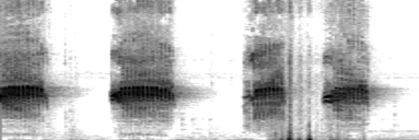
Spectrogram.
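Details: Calls of an Oriental magpie-robin chick, used as a lure for adults. Grating, high buzzes come in quick succession, and several low thuds fall among the later calls.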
